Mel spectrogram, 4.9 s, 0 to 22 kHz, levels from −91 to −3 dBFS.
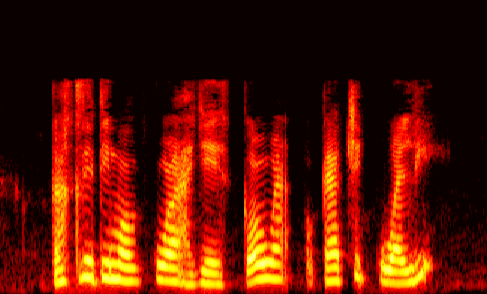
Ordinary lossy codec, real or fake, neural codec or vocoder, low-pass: MP3, 48 kbps; fake; codec, 24 kHz, 1 kbps, SNAC; 7.2 kHz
